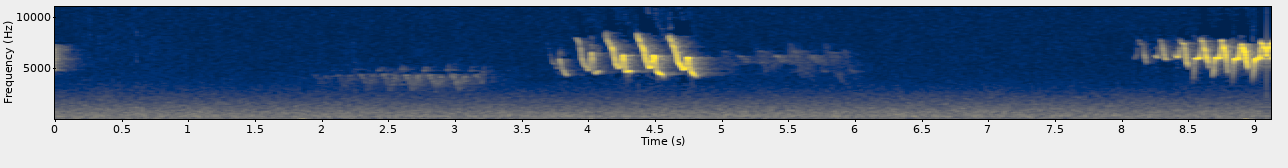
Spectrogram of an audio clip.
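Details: A female American Redstart at Pine Tree Point sings three short, very high, thin warbled phrases, the middle and last loudest, over steady broad hiss. She has several short warble songs, including one resembling Common Yellowthroat mimicry.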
